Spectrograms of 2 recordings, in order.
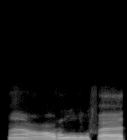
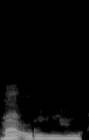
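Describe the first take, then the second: First: The word ends with a long final vowel. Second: The word stops short with no final vowel. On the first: The speaker calls it right. "harus dibaca panjang jadinya dua harokat" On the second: The speaker calls it wrong. "tidak ma'ruf"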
